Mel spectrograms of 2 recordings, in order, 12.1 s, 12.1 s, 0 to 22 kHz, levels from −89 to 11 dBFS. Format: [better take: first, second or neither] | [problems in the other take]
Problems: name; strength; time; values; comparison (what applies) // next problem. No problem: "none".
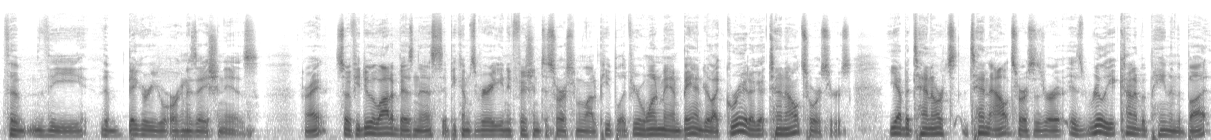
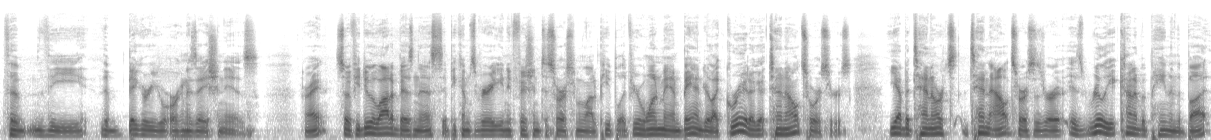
neither | none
